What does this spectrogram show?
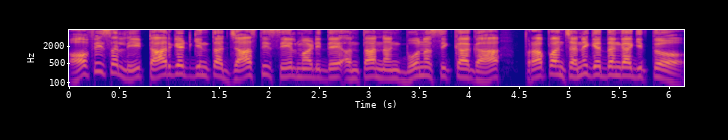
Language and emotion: Kannada, happy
